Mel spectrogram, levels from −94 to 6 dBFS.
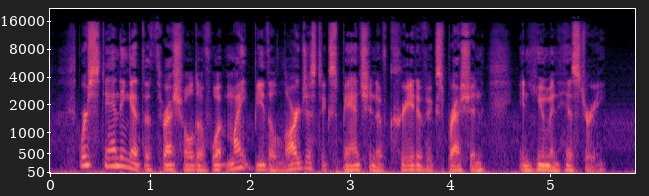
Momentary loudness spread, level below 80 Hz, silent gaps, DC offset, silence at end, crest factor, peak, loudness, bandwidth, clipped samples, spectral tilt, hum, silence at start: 5 LU; -38 dBFS; none; under 0.1%; 0 s; 18 dB; -6 dBFS; -24 LUFS; 16.5 kHz; under 0.1%; -4 dB/octave; none; 0 s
